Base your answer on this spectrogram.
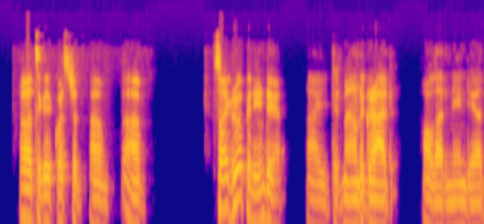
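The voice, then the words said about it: Foreign accent in English. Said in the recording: “I, I, really love your accent. I love talking with people from different parts of the world.”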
